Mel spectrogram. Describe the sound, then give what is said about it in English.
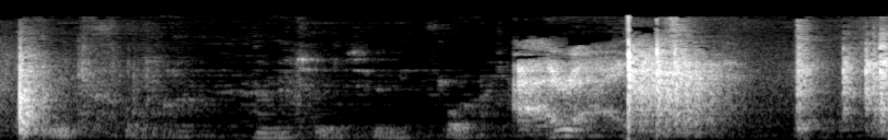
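After a moment of faint, muffled talk, dice rolled for initiative in a tabletop game clatter and rattle across a table for about two seconds, with one sharp clack, then a couple of quick final tumbles. “And we'll have initiatives here. As I will try to draw. And this is where we separate the men from the bad dice rollers.”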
